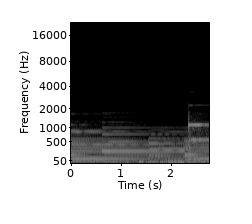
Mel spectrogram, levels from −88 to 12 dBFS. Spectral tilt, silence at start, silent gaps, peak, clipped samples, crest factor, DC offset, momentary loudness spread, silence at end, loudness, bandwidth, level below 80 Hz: -11.5 dB/octave; 0 s; none; -28 dBFS; under 0.1%; 14 dB; under 0.1%; 7 LU; 0 s; -44 LUFS; 3.6 kHz; -54 dBFS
